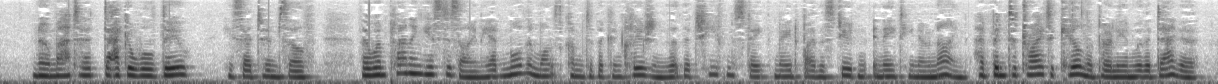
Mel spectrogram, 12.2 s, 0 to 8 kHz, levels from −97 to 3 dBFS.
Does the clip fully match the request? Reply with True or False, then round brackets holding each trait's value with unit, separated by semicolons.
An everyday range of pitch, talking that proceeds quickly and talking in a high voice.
True (3.8 semitones; 215 wpm; 195 Hz)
